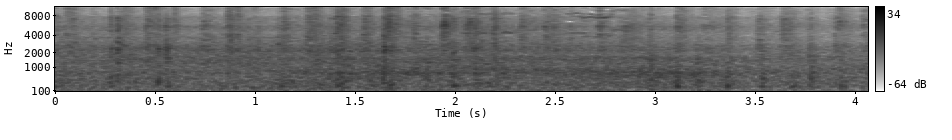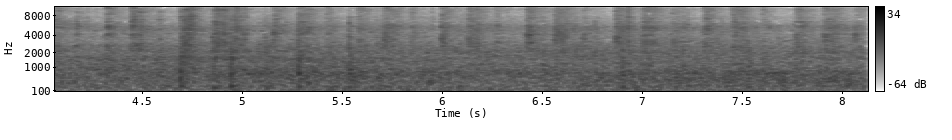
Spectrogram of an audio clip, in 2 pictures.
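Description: Miniature amusement-park train rolling steadily along its track, heard from a passenger seat: a continuous rumble with frequent light clicks from the wheels on the rails.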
